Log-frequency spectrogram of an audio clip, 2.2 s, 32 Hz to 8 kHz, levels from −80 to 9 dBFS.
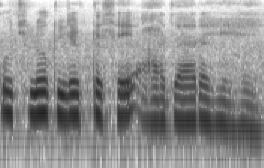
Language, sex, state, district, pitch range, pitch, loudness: Hindi, female, Uttar Pradesh, Lucknow, 150-185 Hz, 175 Hz, -15 LUFS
